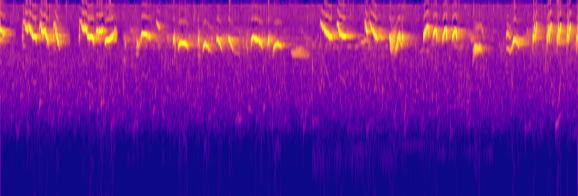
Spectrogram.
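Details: Training-track song of a White-rumped shama with trickling water behind: a continuous run of high, clear whistled phrases, many sharply slurred up or down, delivered in quick varied bursts over a soft rushing background.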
